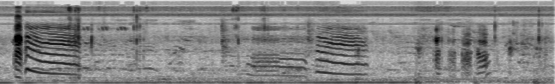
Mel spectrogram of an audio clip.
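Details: Baby parrot being tamed gives a sharp cry, then several descending harmonic squawks spaced over a few seconds, with softer rough notes and background hum.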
